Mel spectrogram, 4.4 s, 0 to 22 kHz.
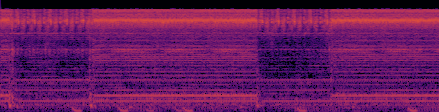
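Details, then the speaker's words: Stepper motor on A4988 driver at 1/16 microstepping (after full and quarter step): quiet steady hum with a few fixed tones and faint high whine, smoother than coarse stepping but still a step buzz; normal. "but finally I activate the 16 steps and look how the vibration sound changes"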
